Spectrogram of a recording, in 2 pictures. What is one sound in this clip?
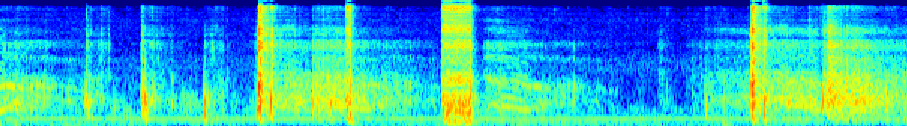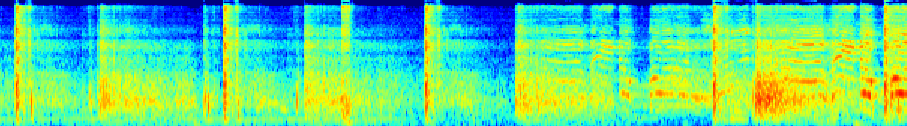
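Gunshots from a shooting game ring out in short bursts through a small speaker.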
